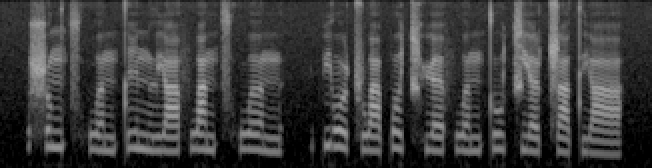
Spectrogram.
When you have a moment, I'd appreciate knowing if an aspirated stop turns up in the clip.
yes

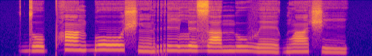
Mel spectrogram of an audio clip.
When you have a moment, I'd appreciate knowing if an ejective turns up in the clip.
no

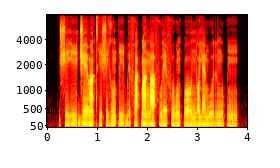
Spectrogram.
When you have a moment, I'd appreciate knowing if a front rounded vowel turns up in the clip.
no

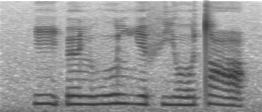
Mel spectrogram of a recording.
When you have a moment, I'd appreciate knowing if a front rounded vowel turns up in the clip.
yes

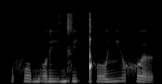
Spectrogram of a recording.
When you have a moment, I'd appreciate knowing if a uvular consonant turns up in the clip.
yes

